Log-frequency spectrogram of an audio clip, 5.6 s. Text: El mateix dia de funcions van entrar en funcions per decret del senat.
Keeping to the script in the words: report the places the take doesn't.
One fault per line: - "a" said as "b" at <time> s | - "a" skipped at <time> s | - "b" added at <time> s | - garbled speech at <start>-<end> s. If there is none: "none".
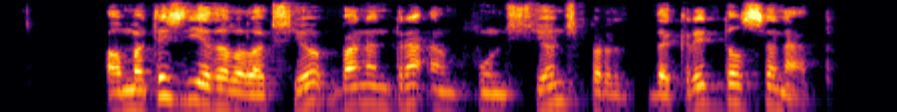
- "funcions" said as "l'elecció" at 1.5 s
